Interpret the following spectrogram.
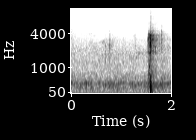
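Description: Quiet room tone with a faint steady hum, broken about one and a half seconds in by a single sharp click.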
